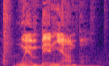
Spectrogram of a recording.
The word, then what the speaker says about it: Wembanyama: But I got to go with the 7'4" T-Mac, the 7'4" Unicorn, the 7'4" Tracy McGrady down in San Antonio, Victor Wembanyama. I'm glad I finally got his name right, because I've been butchering his name all offseason in summer league. Victor Wembanyama.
